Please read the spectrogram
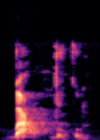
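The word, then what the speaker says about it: بَعْضُكُمْ: dalam bak yang kedua jadi membacanya ia ucap ba'dukum tidak boleh dibaca ya otaba ba'dukum sekalipun ba adalah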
